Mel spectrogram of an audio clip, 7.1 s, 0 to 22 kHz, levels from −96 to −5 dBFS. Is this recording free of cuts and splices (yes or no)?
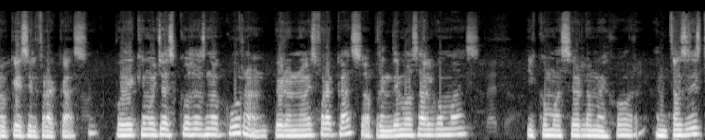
no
